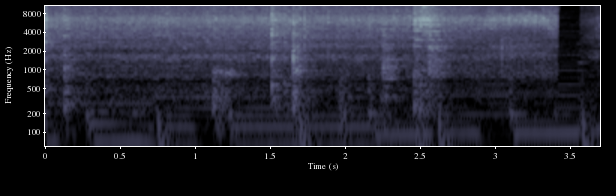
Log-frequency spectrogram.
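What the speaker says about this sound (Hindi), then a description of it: "अब इसमें हम आलू को डाल देते हैं और प्याज के साथ ही आलू को भी भून लेते हैं।" Potatoes and onions sizzle together in hot oil in a pan for cabbage curry, a steady close hiss with rhythmic spoon scrapes against the pan, ending abruptly.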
